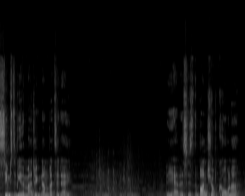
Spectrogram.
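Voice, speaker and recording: A man commentating a video game match live, chatty and analytical, his voice a little croaky. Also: medium pitch, a bit bright. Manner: chatty and analytical, laughs often. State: slightly croaky voice. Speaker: esports commentator.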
